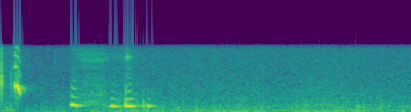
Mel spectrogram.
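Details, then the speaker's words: A newborn boy's first hiccups while sunbathing by a window for mild jaundice: a few short, abrupt voiced hiccups close together, then quiet room noise. "There it is. That's the cutest little hiccups."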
